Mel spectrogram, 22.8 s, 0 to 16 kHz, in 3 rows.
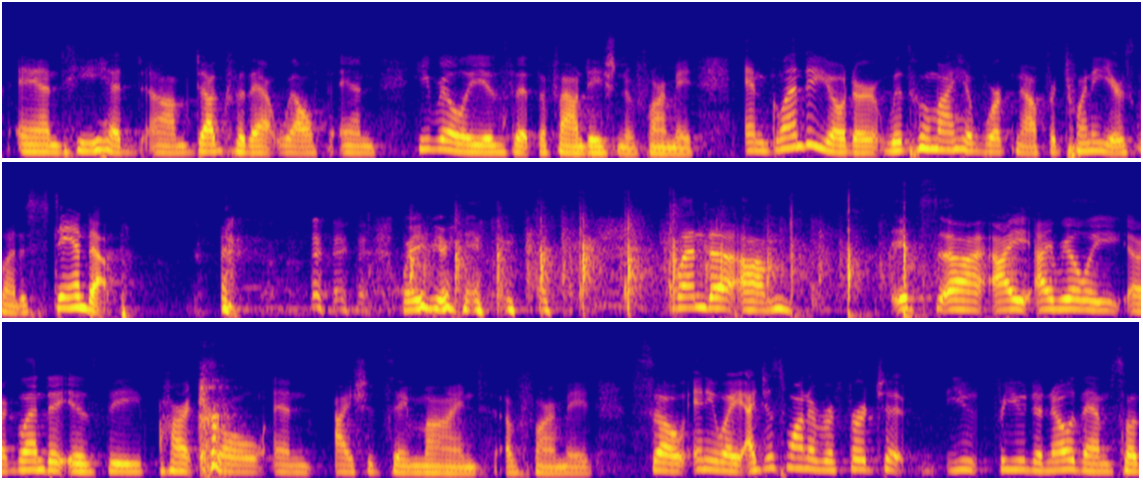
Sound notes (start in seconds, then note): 9.0 chuckling; 11.6 audience clapping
